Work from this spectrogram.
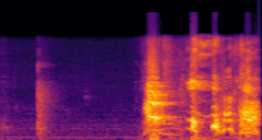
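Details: Salazar, a pet dog, aggressive and refusing to give up a block of wood; after a short quiet stretch, harsh snarling growls and snaps come in several bursts, loud and close, with a person speaking nearby.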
